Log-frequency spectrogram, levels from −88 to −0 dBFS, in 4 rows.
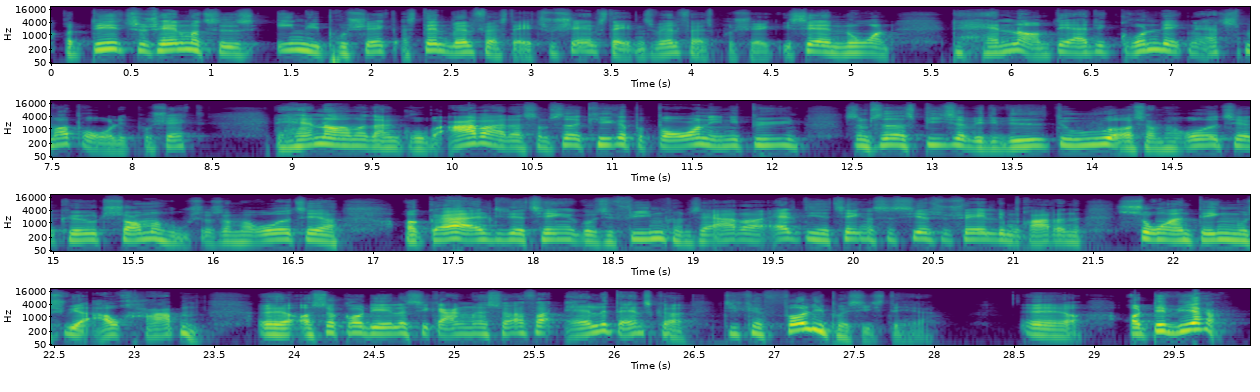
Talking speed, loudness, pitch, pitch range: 230 wpm, -22 LUFS, 155 Hz, 145-175 Hz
